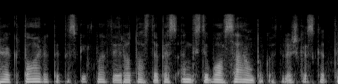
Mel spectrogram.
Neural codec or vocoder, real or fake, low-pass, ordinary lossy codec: codec, 24 kHz, 0.9 kbps, WavTokenizer, small release; fake; 10.8 kHz; AAC, 48 kbps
